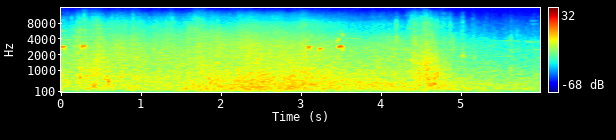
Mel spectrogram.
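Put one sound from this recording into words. Surf washes over rocks close by, then quiets.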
